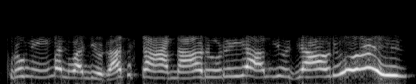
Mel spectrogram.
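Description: The whole clip has that G.723.1 codec sound: nothing above 3.7 kHz, heavy low-bitrate damage consistent with about 6.3 kbit/s, leaving the speech muffled, hoarse and smeared on consonants.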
